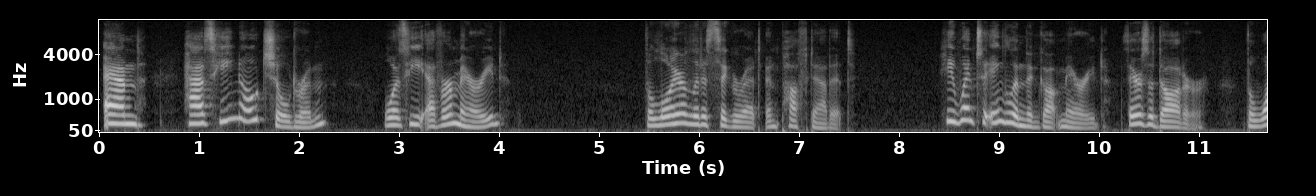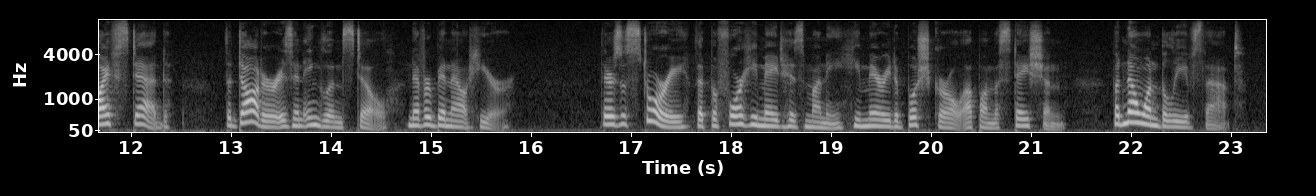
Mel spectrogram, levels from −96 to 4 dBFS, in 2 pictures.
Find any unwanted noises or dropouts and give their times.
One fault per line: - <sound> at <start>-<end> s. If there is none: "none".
none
